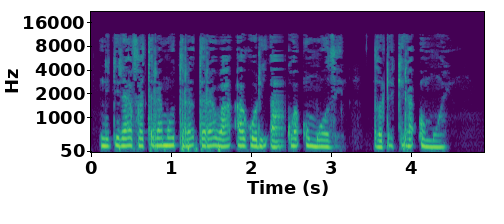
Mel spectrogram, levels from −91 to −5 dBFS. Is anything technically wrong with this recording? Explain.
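Yes, there are two faults. Throughout the speech there is plainly audible compression damage, most likely from low-delay AAC compression (AAC-ELD). Its short analysis frames separate the pitch harmonics of a voice poorly and spend bits inefficiently, and the degree of damage here fits a bitrate around 32 kbps. The result is a rough, grainy voice with noise filling the gaps between harmonics and a thin, synthetic-sounding upper band.

From 2.29 to 2.48 s there is AAC frame loss with concealment. About 120 ms of coded audio never reached the decoder, so it filled the gap by extrapolating from the last good spectrum rather than playing silence. That reconstruction only approximates the missing signal, so this short stretch is heard as a smeared, noisy, phasey patch that briefly blurs the speech before normal decoding resumes.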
